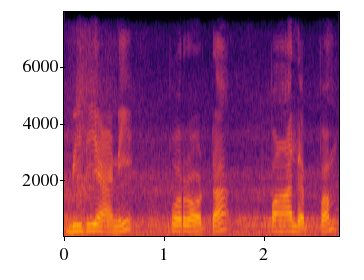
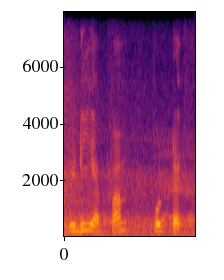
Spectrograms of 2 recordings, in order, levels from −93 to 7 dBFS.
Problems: none marked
